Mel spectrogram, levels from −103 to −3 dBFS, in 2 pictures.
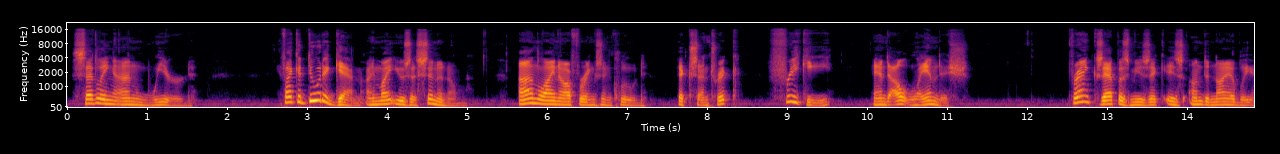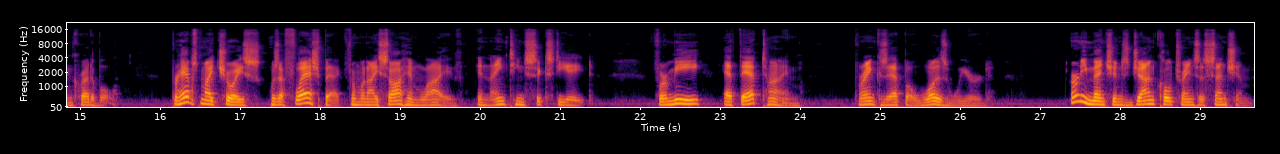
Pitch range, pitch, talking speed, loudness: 130-175 Hz, 150 Hz, 110 wpm, -26 LUFS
